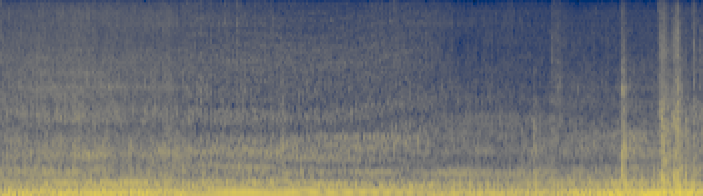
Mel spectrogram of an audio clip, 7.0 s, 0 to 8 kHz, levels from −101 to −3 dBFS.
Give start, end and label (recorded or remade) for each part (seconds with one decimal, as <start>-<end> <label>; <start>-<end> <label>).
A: 0.0-1.9 remade; 1.9-4.3 recorded; 4.3-7.0 remade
